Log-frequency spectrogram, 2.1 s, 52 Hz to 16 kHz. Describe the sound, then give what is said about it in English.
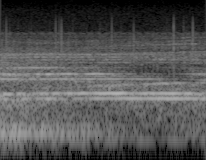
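An air raid siren in Trafalgar Square, London, in 1940 sounds steadily throughout, a sustained, fairly loud tonal wail holding a near-constant pitch, with faint background noise beneath it and no voices. “The noise that you hear at the moment is the sound of the air raid siren.”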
